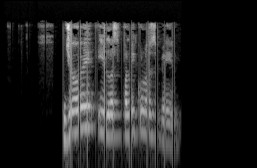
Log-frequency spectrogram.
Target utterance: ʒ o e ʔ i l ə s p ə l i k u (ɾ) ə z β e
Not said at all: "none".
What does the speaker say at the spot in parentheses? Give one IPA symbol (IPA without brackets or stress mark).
l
